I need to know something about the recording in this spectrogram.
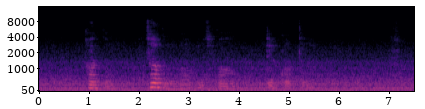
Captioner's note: reading Japanese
